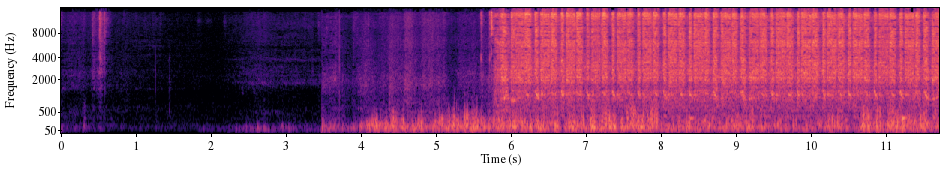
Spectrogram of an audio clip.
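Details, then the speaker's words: Mid-1980s Yamaha YFM200 Moto-4 quad, long dormant, with a rusty plug and weak spark; quiet cranking builds to a rough, uneven churn that never catches. No fuel is reaching the carburetor bowl; weak spark could be the coil or rectifier. "we're not getting no fuel I wish we could squirt gas up in there need a spray bottle"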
